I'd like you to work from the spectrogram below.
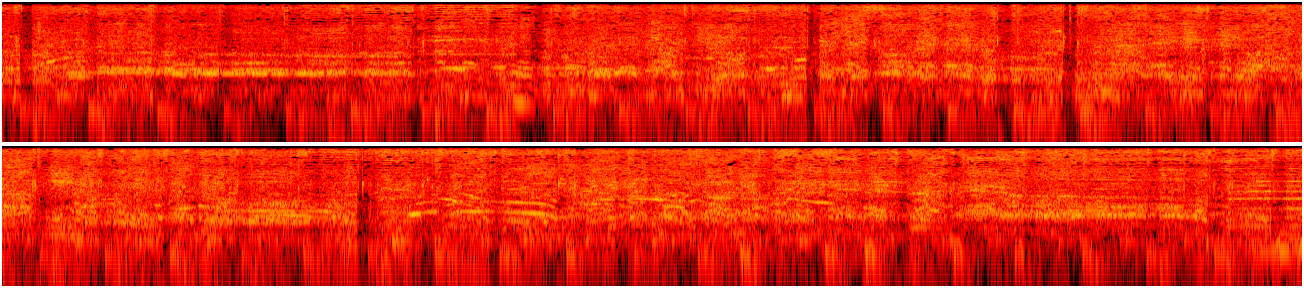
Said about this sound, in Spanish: No es la plaza del Ayuntamiento de Logroño, no es el disparo del cohete, no, es la fuente Murrieta de la capital riojana anoche. Sonido de celebración, alegría en La Rioja, en todos y cada uno de los rincones de La Rioja.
